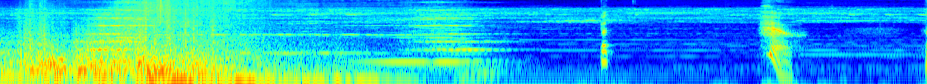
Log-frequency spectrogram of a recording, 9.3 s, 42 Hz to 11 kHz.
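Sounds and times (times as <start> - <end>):
loud roaring magical blast: 0.0 - 4.1.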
